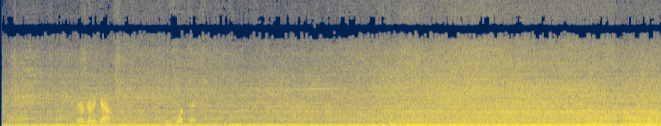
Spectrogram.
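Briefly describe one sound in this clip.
Many dirt bike engines idle and rev together in the distance.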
